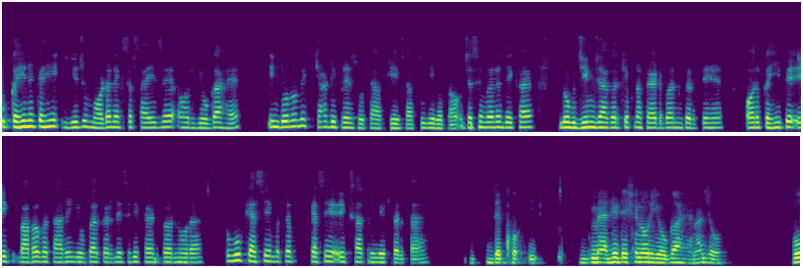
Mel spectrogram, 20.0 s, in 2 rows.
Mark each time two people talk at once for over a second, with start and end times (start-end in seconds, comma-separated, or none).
none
